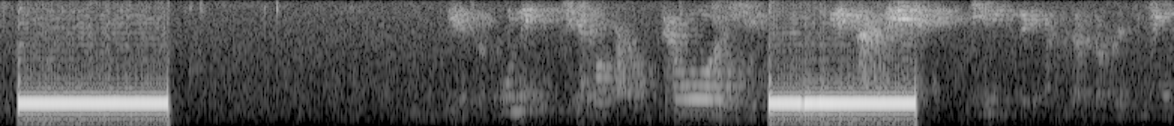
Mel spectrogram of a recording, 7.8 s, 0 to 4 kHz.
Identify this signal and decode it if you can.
Ringback tone (Europe, 425 Hz), with speech.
